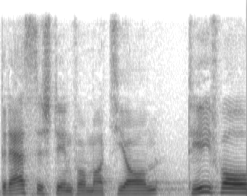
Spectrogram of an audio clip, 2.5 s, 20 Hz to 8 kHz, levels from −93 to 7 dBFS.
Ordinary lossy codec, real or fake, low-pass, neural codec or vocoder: none; fake; 7.2 kHz; codec, 16 kHz, 0.5 kbps, FunCodec, trained on LibriTTS, 25 frames a second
